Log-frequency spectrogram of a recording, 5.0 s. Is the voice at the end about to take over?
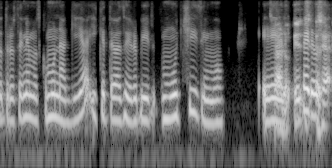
Yes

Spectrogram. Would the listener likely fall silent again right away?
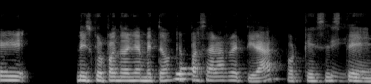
Yes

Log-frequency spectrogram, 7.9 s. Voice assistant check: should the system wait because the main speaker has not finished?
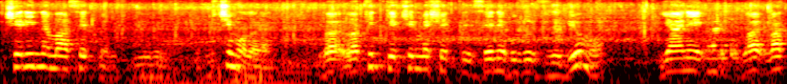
Yes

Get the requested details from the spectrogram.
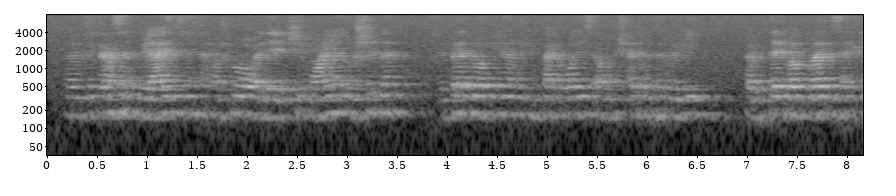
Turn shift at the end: No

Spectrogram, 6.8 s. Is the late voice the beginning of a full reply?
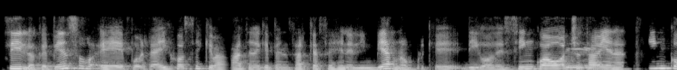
No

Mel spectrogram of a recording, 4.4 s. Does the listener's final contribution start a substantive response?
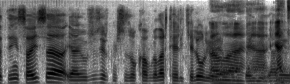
Yes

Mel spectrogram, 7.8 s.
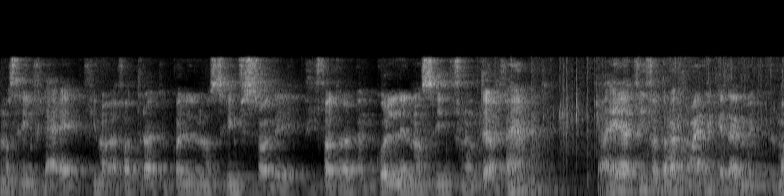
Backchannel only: Yes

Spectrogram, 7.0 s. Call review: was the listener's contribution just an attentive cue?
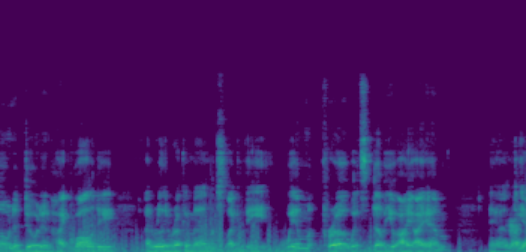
Yes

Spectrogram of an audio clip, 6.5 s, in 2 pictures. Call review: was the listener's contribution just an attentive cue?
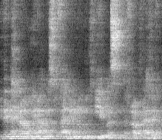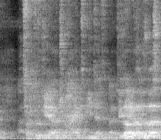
No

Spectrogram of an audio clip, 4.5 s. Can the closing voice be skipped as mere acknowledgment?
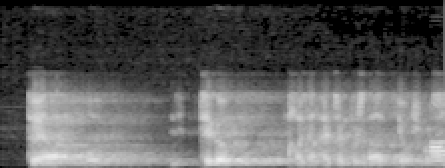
No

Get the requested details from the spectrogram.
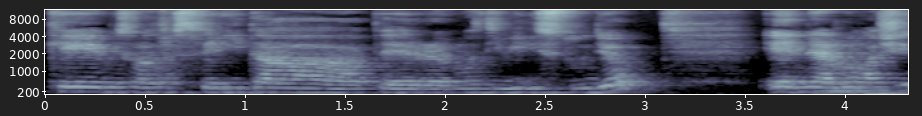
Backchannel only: Yes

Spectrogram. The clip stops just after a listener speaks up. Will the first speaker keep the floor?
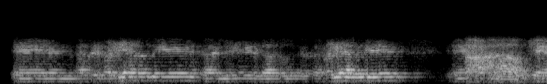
Yes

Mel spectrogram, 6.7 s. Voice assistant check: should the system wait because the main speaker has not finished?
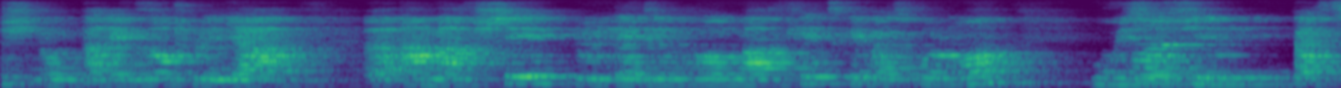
Yes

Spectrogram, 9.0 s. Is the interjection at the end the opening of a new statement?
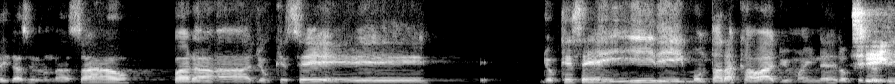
Yes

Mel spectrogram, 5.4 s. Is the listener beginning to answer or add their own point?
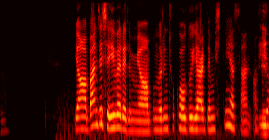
Yes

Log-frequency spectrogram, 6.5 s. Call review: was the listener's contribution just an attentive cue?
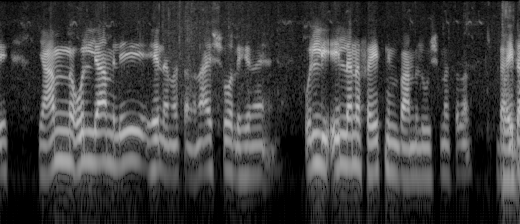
No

